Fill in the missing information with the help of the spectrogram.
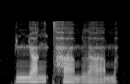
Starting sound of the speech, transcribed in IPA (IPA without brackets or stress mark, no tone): ɲ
